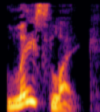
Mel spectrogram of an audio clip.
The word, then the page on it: lacelike: British English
